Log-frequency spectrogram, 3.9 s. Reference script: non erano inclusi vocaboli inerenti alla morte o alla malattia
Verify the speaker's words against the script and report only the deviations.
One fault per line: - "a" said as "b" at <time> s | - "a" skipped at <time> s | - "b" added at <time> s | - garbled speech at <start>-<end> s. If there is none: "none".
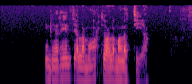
- "erano inclusi vocaboli" skipped at 1.0 s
